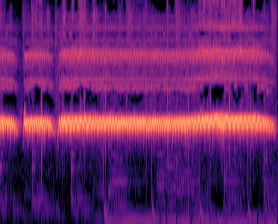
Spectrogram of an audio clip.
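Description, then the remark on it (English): A referee's whistle blows loud, signalling the end of play: two quick short blasts followed by one long sustained blast, shrill and steady, with faint low thuds beneath it and no talking. “If this were a real bit of extra time, this is when you're able to blow the whistle because it's finished.”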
